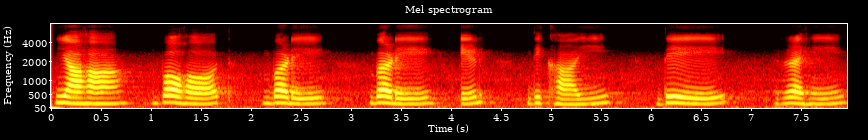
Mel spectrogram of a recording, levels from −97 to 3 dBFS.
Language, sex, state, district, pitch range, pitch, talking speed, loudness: Hindi, female, Punjab, Fazilka, 190-215 Hz, 200 Hz, 60 wpm, -18 LUFS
